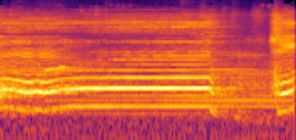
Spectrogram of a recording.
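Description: Male Carnatic vocalist gliding into one long, steady held note, which breaks off about three seconds in. A quieter steady drone carries on underneath.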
